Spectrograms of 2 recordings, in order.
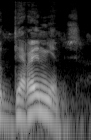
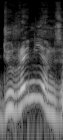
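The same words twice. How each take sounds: First: "geraniums" begun with a hard G; hard G pronunciation. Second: "geraniums" begun with a soft J sound; soft G pronunciation. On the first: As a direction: say "geraniums" as geh-RAY-nee-ums, G as in get. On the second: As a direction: say "geraniums" as juh-RAY-nee-ums. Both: Shown as a demonstration. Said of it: "Is it geraniums or geraniums?".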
